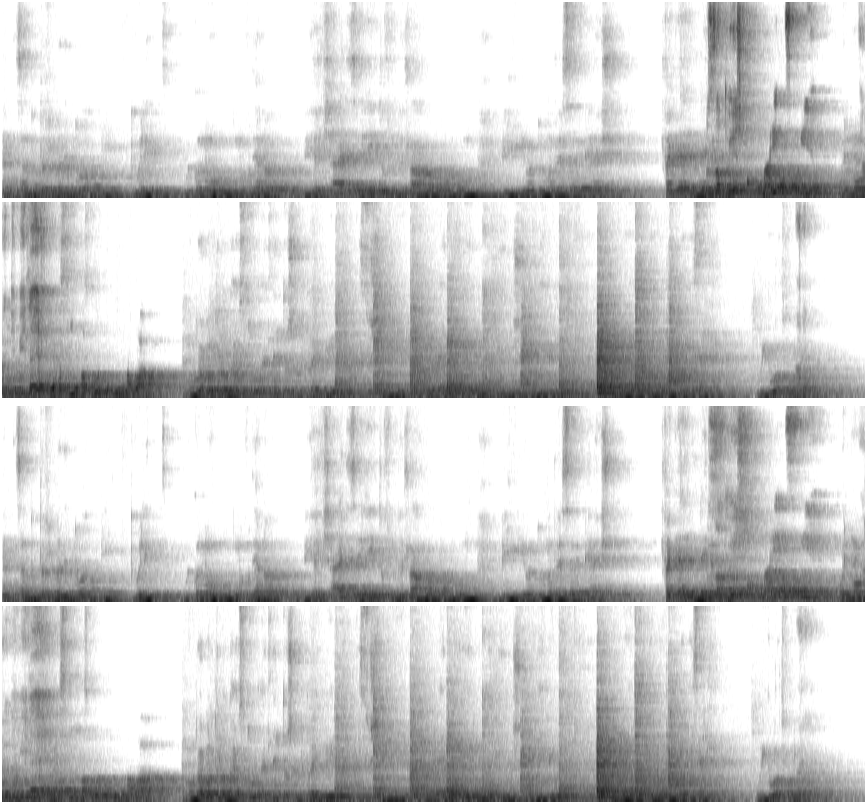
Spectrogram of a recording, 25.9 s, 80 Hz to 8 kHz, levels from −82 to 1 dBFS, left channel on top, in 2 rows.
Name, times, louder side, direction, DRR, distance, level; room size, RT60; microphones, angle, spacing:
voice 1, 0.0-2.3 2.7-9.2 9.9-11.0 12.5-13.7 15.6-21.6 22.0-23.6 24.3-25.0, right 2 dB, 30° right, -1 dB, 0.3 m, -21 dB
voice 2, 10.6-12.3 12.9-15.2 24.8-25.0, left 3 dB, 65° left, 1 dB, 0.3 m, -20 dB
Walk footsteps, 15.6-24.3, equal, 80° right, 1.1 m, -25 dB
3.4 x 2.0 x 2.7 m, 2.3 s
head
